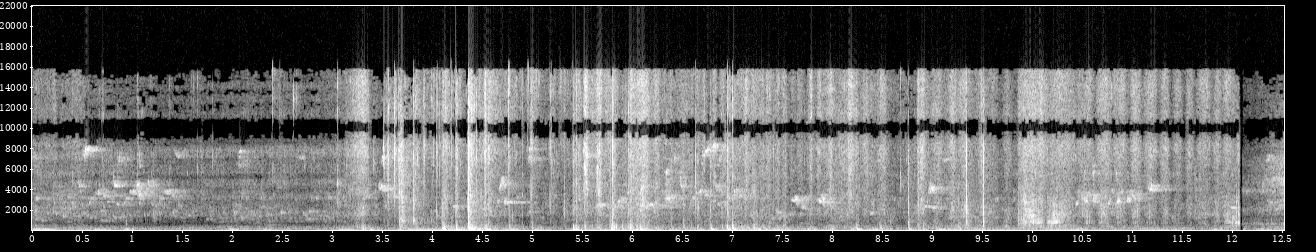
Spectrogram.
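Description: A cat shifting and pawing about inside a fabric play tunnel: rustling of the tunnel fabric with scattered scratches and knocks, quiet for the first few seconds and loudest about four seconds in.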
